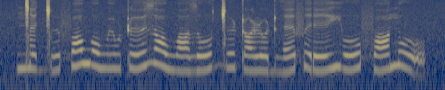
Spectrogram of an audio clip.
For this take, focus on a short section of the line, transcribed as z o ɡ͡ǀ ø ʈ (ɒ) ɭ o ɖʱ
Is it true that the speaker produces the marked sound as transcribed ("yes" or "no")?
yes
